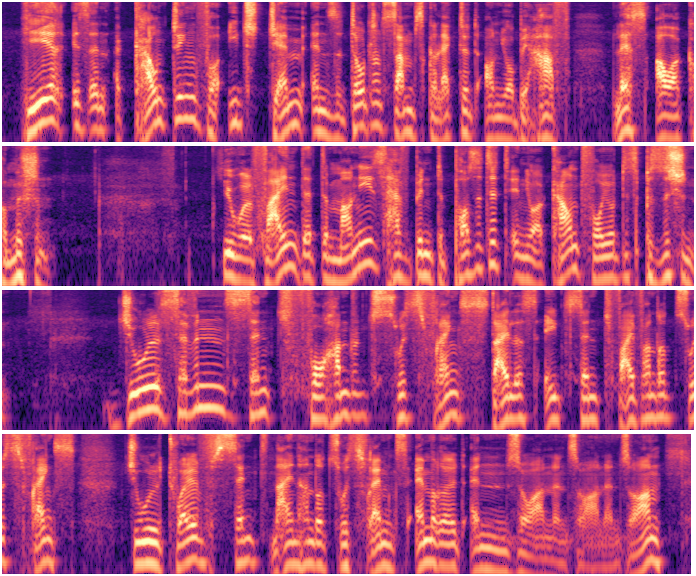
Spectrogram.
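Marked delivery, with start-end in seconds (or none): 0.2-25.4 higher-pitched, mock German accent. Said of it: "I have to read this with a German accent".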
